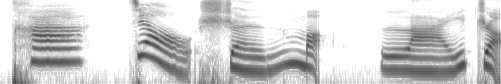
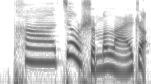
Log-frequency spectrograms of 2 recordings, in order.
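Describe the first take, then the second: First: Very slow, syllable by syllable; slow-motion pronunciation model; slow demonstration. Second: Said in the usual way. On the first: Shown as a demonstration. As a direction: stretch each tone for learners. Teacher repeats slowly for learners.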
